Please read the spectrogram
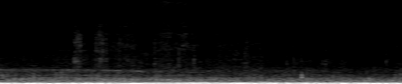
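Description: Ford Endeavour SUV driving: a steady low rumble of engine and tyre noise heard from inside the cabin.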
